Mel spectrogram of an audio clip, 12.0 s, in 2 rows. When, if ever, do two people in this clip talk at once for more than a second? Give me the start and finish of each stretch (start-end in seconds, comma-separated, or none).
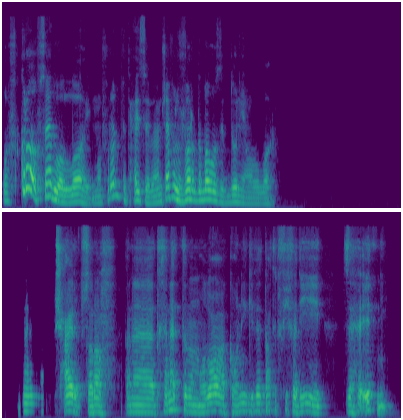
none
